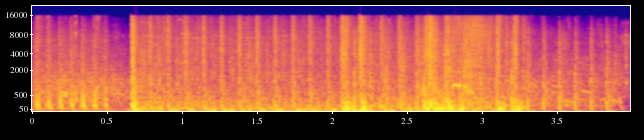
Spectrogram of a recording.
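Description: Rapid automatic gunfire in the Apex Legends shooter game, dense bursts of shots continuing almost without pause, with faint voice chat underneath.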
